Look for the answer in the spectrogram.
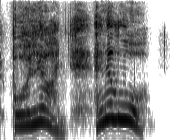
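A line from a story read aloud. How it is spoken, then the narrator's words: Exclaim. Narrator (Ukrainian): вигукнув сирник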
